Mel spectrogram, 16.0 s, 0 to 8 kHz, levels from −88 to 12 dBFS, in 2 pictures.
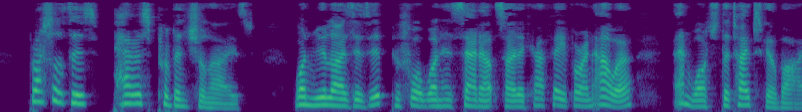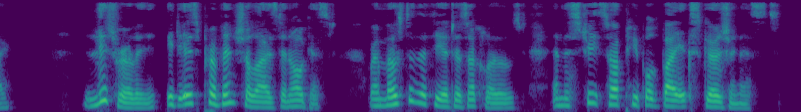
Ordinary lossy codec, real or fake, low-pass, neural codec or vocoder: MP3, 48 kbps; fake; 7.2 kHz; codec, 16 kHz in and 24 kHz out, 2.2 kbps, FireRedTTS-2 codec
